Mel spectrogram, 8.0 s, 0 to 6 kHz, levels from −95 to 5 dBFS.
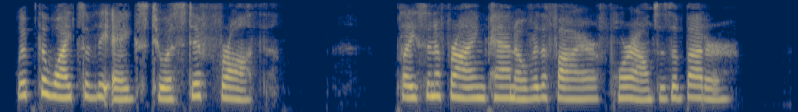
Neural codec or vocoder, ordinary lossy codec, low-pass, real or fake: none; AAC, 32 kbps; 5.4 kHz; real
